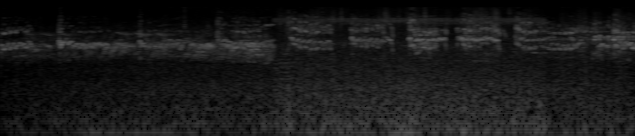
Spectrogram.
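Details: Budgerigar chicks, young nestlings fed by the female in a tree hollow along the gorges of Australia's central ranges, give a constant high, buzzy chatter of overlapping raspy chirps, with louder squeaky bursts every second or so.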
